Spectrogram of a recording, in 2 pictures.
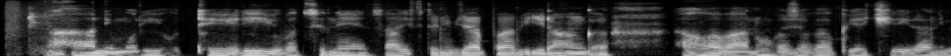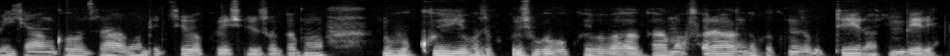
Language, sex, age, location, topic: Kinyarwanda, male, 50+, Musanze, finance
